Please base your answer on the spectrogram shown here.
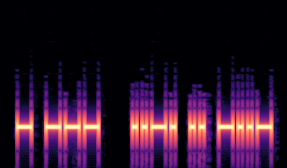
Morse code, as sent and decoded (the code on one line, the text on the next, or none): - --- / ..-. .. -..-
TO FIX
